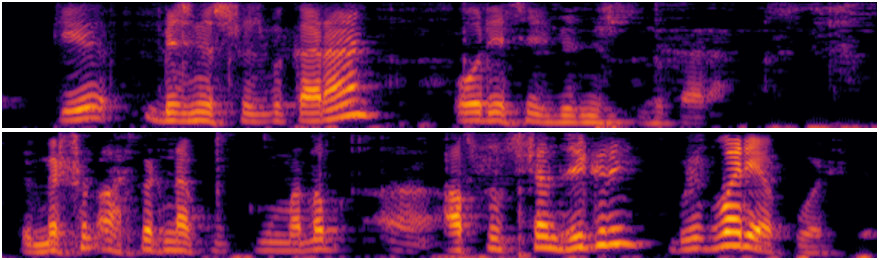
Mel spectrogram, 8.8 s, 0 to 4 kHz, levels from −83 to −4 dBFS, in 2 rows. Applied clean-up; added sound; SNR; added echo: classical method Wiener filter.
